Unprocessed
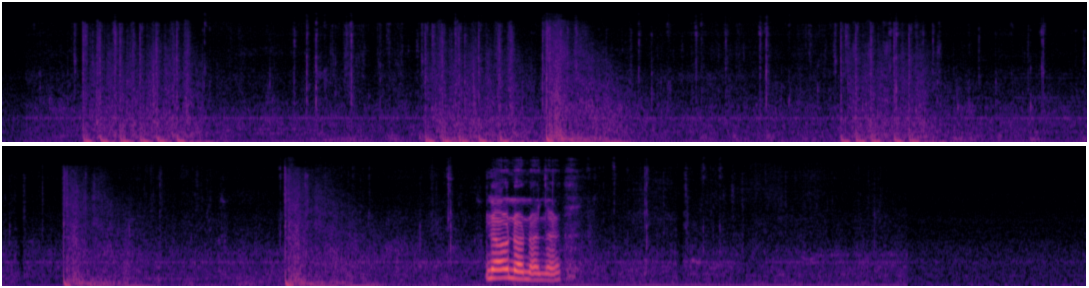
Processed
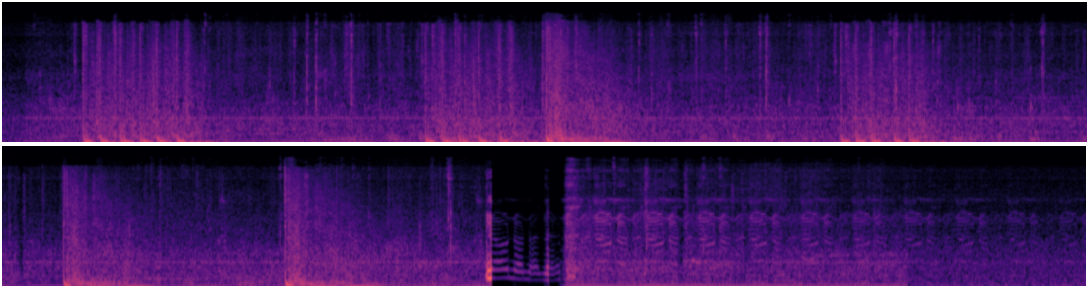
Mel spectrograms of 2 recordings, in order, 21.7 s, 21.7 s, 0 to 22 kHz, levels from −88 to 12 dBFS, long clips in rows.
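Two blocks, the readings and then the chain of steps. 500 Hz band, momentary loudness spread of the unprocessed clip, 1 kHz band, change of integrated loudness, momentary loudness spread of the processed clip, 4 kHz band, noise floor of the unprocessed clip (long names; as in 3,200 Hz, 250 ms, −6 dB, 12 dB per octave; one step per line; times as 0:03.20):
−7.0 dB, 26 LU, −5.0 dB, −7.0 dB, 14 LU, +4.0 dB, −63 dBFS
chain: delay with a high-pass on its return 517 ms, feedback 81%, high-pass 2,100 Hz, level −16 dB
gate with flip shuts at −19 dBFS, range −38 dB
level +8.5 dB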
